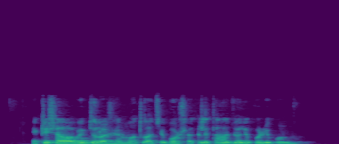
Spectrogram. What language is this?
Bangla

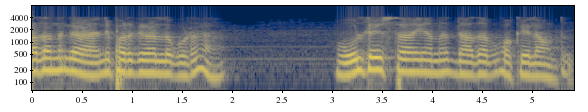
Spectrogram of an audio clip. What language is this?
Telugu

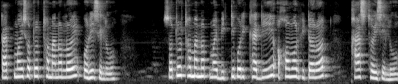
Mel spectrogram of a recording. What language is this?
Assamese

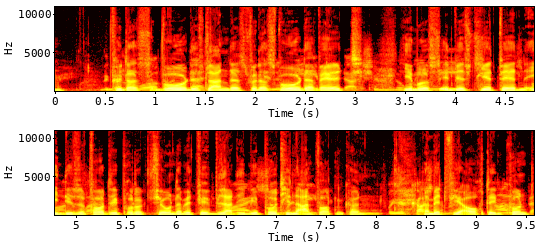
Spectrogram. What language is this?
German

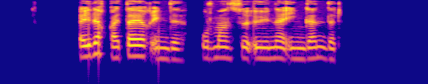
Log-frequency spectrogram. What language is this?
Bashkir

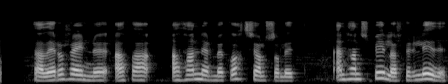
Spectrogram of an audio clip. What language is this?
Icelandic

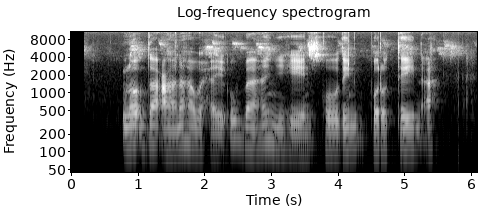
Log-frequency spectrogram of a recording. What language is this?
Somali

